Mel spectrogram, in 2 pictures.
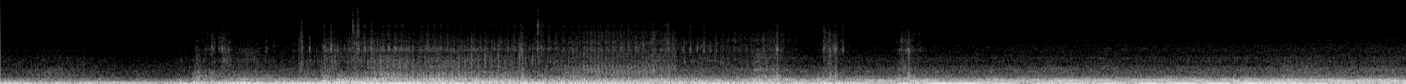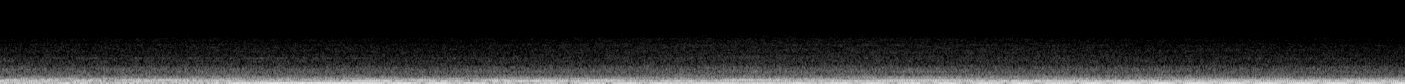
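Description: Daihatsu Wake kei car driving slowly onto a car ferry, heard from inside the cabin: a steady low rumble. For the first several seconds there is extra rattling and a few knocks as it crosses the loading ramp. After that the rumble is steady and pulses evenly.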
